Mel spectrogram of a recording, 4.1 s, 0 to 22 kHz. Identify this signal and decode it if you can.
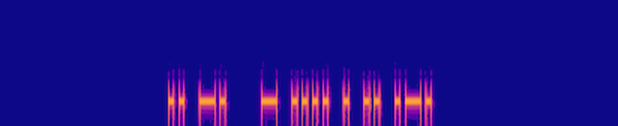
Morse code, heard as a keyed tone, about 34 wpm, 700 Hz. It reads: IN THEIR
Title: Sets of 2 Words 35wpm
